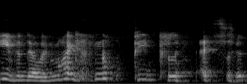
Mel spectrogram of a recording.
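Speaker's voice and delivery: laughing right through the words. Explaining that it's for a good cause though unpleasant, laughing while talking. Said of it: "I'm sorry I'm laughing".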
